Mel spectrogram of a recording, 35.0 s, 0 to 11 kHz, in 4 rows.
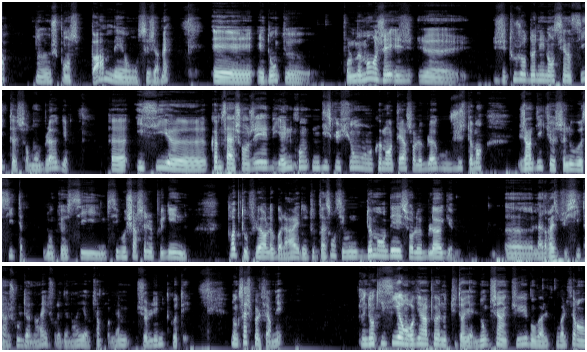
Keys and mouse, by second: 4.7 click, 29.9 click, 34.2 click.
